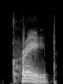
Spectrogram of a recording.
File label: "crape", American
